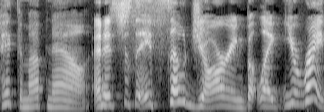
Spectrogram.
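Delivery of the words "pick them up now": small-market local tv ad announcer voice. Retelling a commercial's local add-on: imitating a local TV announcer. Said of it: "a local T V announcer".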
